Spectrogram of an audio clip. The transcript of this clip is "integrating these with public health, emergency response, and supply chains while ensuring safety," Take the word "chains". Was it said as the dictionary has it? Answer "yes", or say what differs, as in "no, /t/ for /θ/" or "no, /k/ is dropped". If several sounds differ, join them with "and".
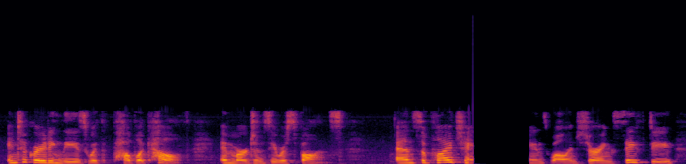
yes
